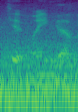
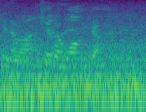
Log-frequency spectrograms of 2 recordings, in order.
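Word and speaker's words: Kitwanga: We I always say Kitwinga, but I think I say it wrong. Kwanga. Ah, Kawanga. Yeah. Kawanga. That's it.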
